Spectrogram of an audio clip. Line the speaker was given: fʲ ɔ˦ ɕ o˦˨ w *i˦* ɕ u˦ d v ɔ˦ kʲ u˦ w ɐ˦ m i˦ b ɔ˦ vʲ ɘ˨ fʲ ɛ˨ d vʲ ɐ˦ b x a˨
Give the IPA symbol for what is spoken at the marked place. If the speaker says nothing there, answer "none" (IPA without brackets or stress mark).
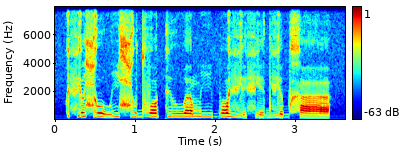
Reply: i˦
